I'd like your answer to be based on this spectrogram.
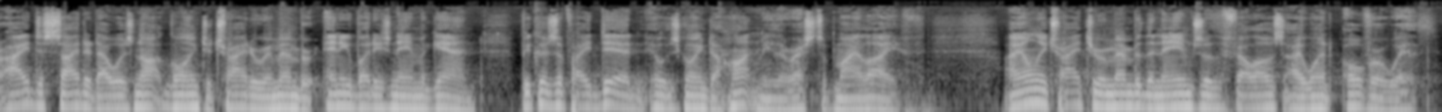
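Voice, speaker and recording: A man's voice: fairly low pitch, darkish tone. A man reading first-person war memoirs aloud in a plain, conversational way. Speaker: reader of veterans' oral histories.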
